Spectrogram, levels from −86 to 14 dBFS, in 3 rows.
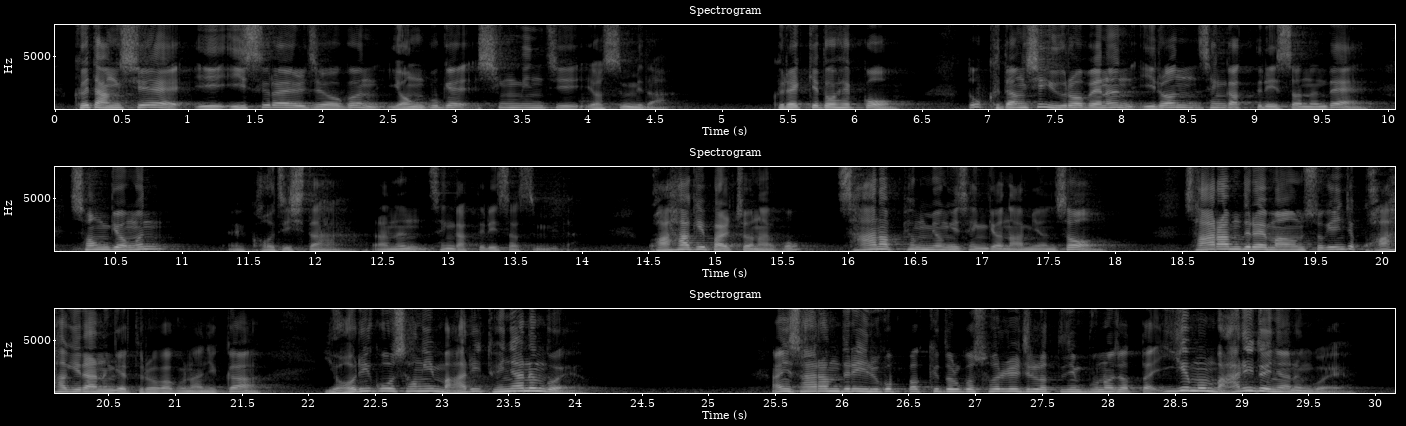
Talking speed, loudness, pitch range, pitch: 300 characters per minute, -34 LUFS, 125-200 Hz, 170 Hz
